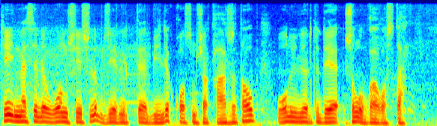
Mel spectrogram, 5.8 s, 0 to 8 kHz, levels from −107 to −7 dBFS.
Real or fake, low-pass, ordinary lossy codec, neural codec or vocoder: real; 7.2 kHz; none; none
